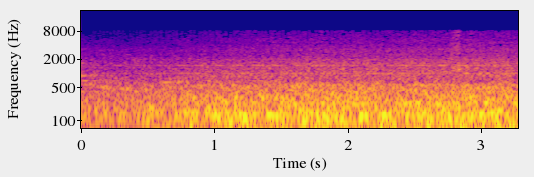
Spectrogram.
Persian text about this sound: آه بلند شد هواپیما، رد شد.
